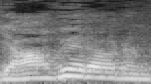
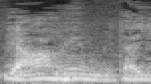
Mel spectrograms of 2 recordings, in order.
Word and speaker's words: 야훼: 원래는 야훼라는 발음을 씁니다. 근데 그것을 이제 우리나라 말로 번역한 것은 여호와라는데요. 오리지널로 발음하면 야훼입니다.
